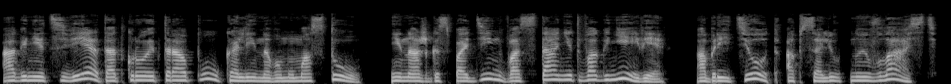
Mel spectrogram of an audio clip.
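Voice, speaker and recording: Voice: mid-range voice, animated, takes it slowly, hardly any pauses, fairly bright tone, pitched above the performer's own voice. A narrator voicing a chorus of malicious female forest spirits, hissing and gloating, in an audiobook. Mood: contemptuous, commanding. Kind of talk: audiobook voice acting.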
